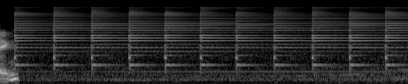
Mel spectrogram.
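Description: A clock striking midnight: one ringing chime note struck about a dozen times in even succession, about three strikes a second, each fading before the next.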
